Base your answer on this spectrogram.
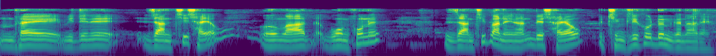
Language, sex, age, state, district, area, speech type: Bodo, male, 60+, Assam, Kokrajhar, rural, spontaneous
